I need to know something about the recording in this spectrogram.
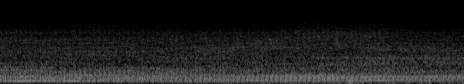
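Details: Golf cart single-cylinder engine after replacing the blown exhaust gasket, engine seat cover back on: steady, even putter at idle, about three to four beats a second, quiet with no exhaust-leak puffing; sounds perfect after the repair.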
